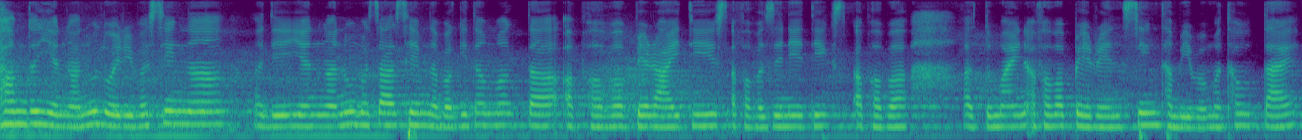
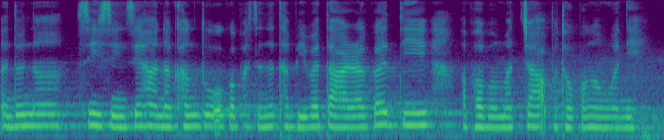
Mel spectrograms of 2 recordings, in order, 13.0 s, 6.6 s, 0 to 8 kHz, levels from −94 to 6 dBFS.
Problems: background sounds at intervals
